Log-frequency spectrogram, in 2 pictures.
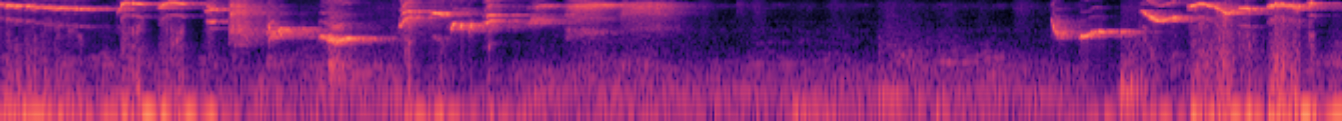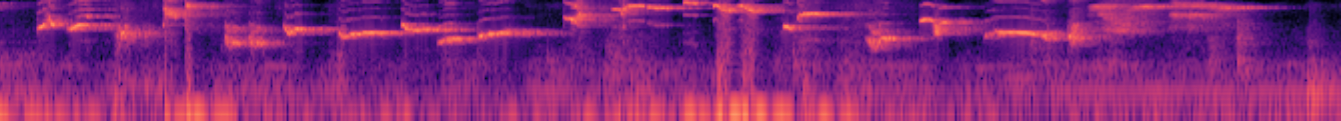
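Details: Orange-headed thrush (anis kembang) in relaxed 'roll santai' song: rapid tumbling runs of bright whistles, chirps and downslurred notes, a two-second pause, then a denser, longer stream of varied high phrases over a faint low hum.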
